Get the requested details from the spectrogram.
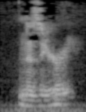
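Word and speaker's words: Saint-Nazaire: Saint Nazir, how do you say mm-hmm. that? – Yeah. – How do you say it? – Nazir.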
